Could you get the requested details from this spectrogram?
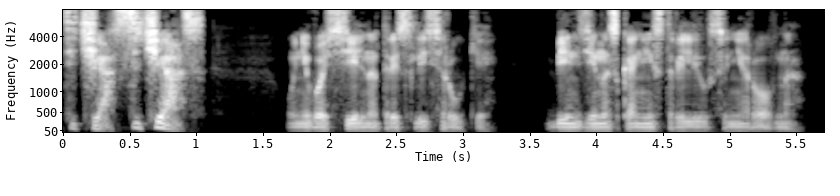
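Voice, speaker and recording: A man narrating an audiobook in a steady, even reading voice. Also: extremely low pitch, normal speed, no room sound, clean studio sound.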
